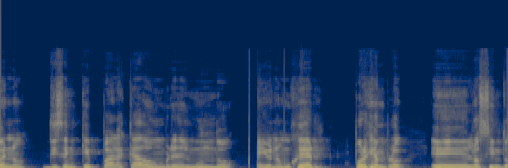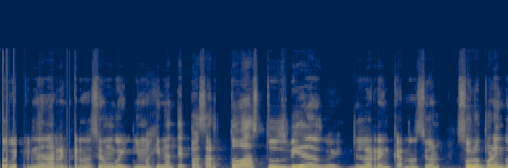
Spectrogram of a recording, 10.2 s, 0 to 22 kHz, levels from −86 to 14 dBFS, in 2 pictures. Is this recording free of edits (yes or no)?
no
